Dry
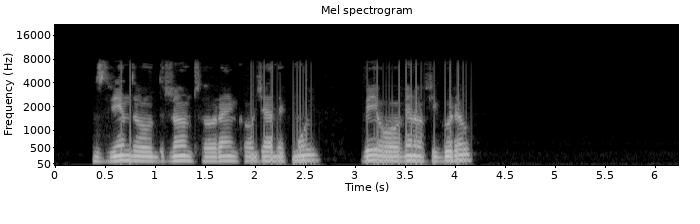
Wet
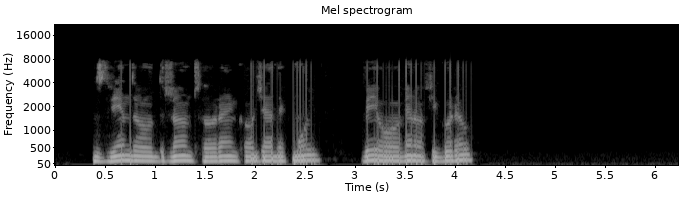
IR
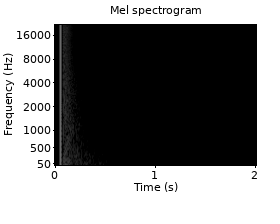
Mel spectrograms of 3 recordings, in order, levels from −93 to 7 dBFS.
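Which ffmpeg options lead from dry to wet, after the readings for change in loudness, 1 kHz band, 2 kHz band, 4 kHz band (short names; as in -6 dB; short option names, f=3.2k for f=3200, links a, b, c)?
-6.5 dB, -11.5 dB, -11.5 dB, -3.5 dB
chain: -filter_complex "[0:a]acrossover=split=180|410|910[a][b][c][d];[a]acompressor=threshold=-34dB:ratio=4[e];[b]acompressor=threshold=-32dB:ratio=4[f];[c]acompressor=threshold=-32dB:ratio=4[g];[d]acompressor=threshold=-35dB:ratio=4[h];[e][f][g][h]amix=inputs=4:normalize=0,bass=f=250:g=13,treble=f=4k:g=13,volume=-7.5dB"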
